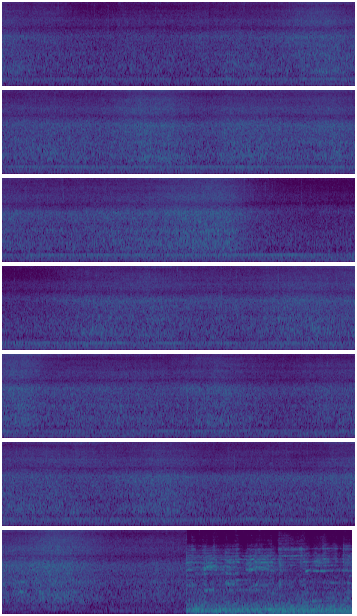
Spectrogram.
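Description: Small sea waves breaking on a sandy shore, the surf swelling and falling back every few seconds. A steady low hum runs underneath and stops shortly before the end.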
